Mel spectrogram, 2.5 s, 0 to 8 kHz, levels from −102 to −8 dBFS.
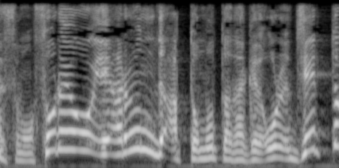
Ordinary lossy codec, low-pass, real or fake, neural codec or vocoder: none; 7.2 kHz; real; none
